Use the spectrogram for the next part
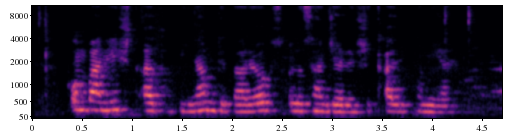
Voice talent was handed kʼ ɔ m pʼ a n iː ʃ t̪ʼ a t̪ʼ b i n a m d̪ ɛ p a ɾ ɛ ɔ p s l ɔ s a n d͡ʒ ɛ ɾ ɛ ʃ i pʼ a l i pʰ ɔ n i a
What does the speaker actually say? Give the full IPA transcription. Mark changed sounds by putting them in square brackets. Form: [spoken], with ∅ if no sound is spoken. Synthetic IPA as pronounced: kʼ ɔ m pʼ a n iː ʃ t̪ʼ a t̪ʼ b i n a m d̪ ɛ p a ɾ ɛ ɔ p s l ɔ s a n d͡ʒ ɛ [l] ɛ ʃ i [kʼ] a l i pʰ ɔ n i a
